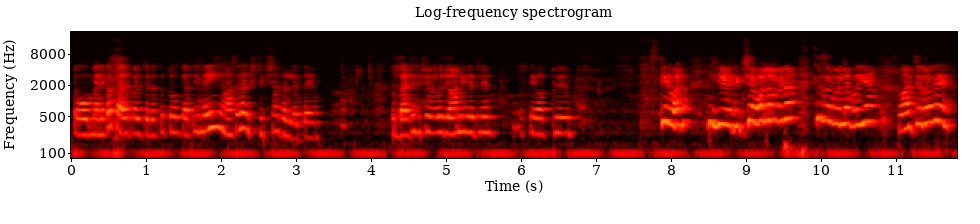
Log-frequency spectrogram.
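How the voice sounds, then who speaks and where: A woman's voice: sits high, moderate pace, darkish tone. A woman vlogger from Uttarakhand telling a funny story in casual Hindi, laughing often. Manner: laughing often while retelling. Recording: echoey room, from far off.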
